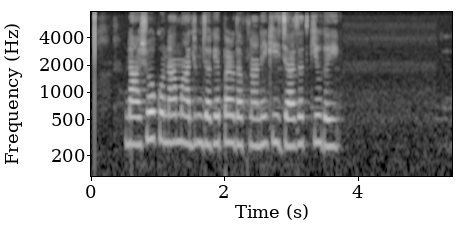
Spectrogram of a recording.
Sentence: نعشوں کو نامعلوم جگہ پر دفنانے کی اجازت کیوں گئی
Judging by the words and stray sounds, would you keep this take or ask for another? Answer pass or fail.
pass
